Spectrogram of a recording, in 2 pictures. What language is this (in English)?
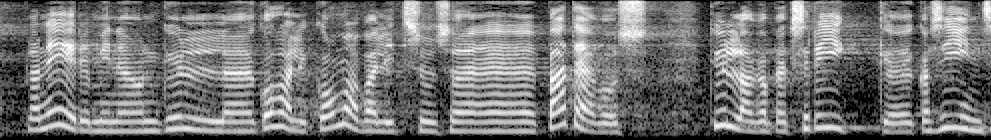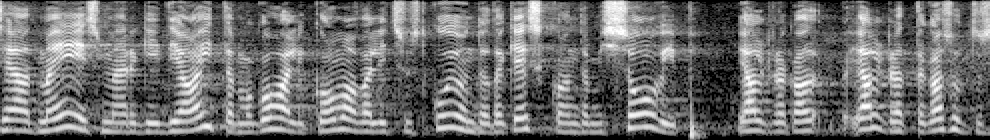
Estonian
